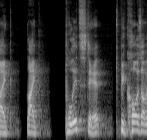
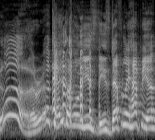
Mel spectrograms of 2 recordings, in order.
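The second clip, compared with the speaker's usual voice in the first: hesitant mock reassurance; 10 semitones higher than usual. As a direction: act out parents trying to sound okay with it. Acting out parents' doubtful reaction.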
